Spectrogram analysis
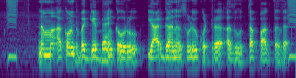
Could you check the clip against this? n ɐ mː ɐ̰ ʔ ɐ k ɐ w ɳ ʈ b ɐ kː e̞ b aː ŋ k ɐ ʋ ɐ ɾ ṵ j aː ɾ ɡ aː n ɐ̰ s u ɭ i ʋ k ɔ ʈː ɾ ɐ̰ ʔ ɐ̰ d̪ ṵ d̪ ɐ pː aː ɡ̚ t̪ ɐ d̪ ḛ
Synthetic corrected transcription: n ɐ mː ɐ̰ ʔ ɐ k ɐ w ɳ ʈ b ɐ ɡː e̞ b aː ŋ k ɐ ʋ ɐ ɾ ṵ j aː ɾ ɡ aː n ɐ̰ s u ɭ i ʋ k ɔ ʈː ɾ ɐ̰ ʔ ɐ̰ d̪ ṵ t̪ ɐ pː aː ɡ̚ t̪ ɐ d̪ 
